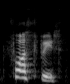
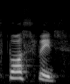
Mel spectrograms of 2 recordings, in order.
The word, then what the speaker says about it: phosphates: Some of the common fertilizers are urea, nitrates and phosphates. PHOS, PHATS, phosphates. How to pronounce? Fast sound should come out, children. Phosphates. Got it?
